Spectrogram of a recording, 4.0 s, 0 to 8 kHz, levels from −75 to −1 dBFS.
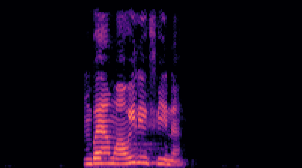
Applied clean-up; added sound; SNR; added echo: none; none; none; none.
